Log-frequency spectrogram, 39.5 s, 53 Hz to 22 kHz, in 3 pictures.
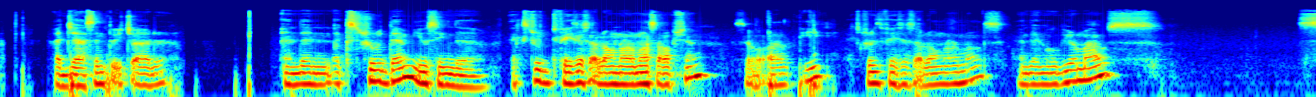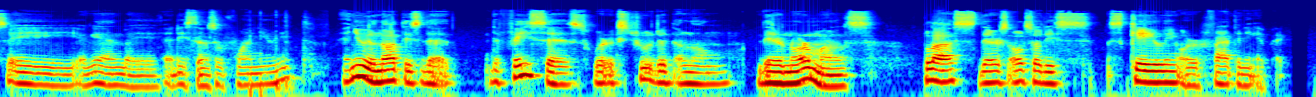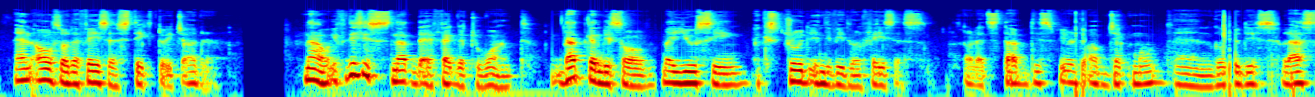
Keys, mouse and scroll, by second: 8.0 alt+e, 15.7 1, 15.9 Return, 37.1 Tab.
